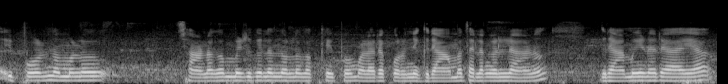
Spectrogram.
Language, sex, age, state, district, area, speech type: Malayalam, female, 45-60, Kerala, Kottayam, rural, spontaneous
